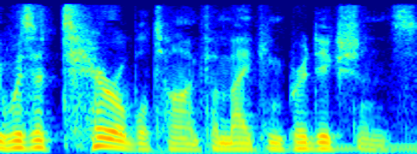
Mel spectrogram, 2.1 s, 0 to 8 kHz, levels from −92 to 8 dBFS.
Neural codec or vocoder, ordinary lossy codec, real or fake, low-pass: none; MP3, 48 kbps; real; 7.2 kHz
